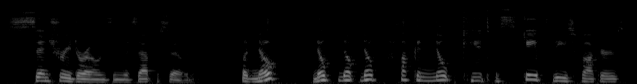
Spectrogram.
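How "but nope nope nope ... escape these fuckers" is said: exasperated. Real, not acted. Exasperated at enemy drones.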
